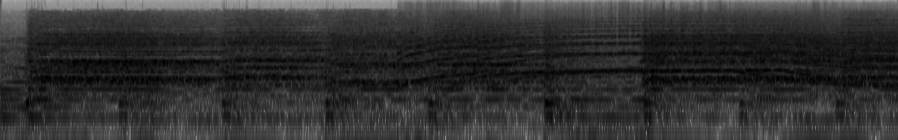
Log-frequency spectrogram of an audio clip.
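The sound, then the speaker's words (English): A loud, continuous crowd screaming and cheering at a Fire Fridays night, dense and steady throughout, with rising and falling siren-like tones sweeping over the noise in the middle. “All my ladies who know you look good, scream, make some noise from early.”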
